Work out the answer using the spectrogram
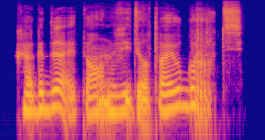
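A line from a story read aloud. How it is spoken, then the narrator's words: Hiss. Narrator (Russian): прошипел Грегор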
